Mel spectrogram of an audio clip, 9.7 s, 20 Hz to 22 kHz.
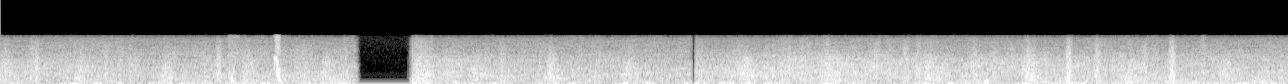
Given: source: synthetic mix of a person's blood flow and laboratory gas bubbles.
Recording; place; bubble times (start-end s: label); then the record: Doppler ultrasound of blood flow; subclavian vein
1.70-1.81 s: bubbles
2.04-2.15 s: bubbles
From the record:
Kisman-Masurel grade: 123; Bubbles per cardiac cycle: 1 to 2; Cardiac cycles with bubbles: 10 to 50%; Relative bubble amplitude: loud (0.450 to 0.775); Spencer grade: 2 (many but less than half of the cardiac periods contain bubble signals, singularly or in groups); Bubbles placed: anywhere in the cardiac cycle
